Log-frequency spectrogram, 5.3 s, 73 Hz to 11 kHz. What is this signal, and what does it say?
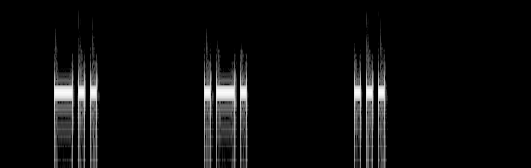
Morse code, heard as a keyed tone, about 20 wpm, spaced as for 7 wpm, 700 Hz. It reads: DRS
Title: USA Call Signs - 5 Characters - 6x Character Spacing - 20wpm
